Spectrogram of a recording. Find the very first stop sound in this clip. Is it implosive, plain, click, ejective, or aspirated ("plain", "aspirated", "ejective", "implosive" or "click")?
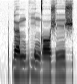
implosive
